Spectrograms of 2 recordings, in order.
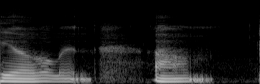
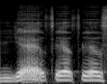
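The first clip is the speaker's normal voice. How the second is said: higher, louder eager yeses; 6 semitones higher, 5 dB louder, slower than usual. Retold or imitated. Thrilled singer accepting [name]'s jam invite, higher and louder. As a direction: jump at the offer.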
